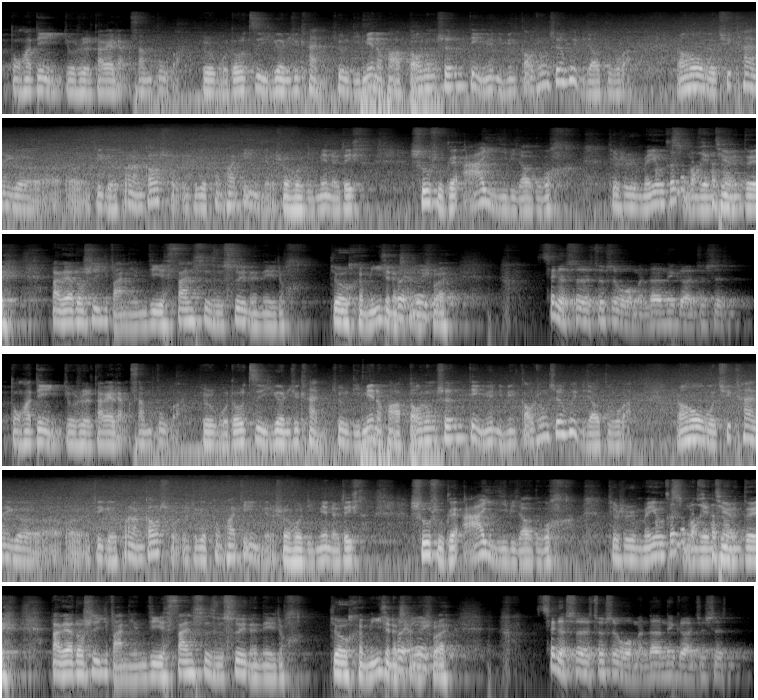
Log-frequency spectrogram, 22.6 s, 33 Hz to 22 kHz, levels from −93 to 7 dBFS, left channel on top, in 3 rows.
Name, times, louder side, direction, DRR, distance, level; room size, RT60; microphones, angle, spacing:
voice 1, 0.0-18.1 18.4-19.5 20.1-20.2, right 2 dB, 25° right, 9 dB, 0.4 m, -22 dB
sound 1, 1.4-13.9, right 1 dB, 40° right, 4.2 m, -33 dB
voice 2, 14.2-15.0 19.0-19.4 20.5-22.3, right 1 dB, 60° right, 9 dB, 1.3 m, -24 dB
17.0 x 6.2 x 9.0 m, 1.0 s
head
